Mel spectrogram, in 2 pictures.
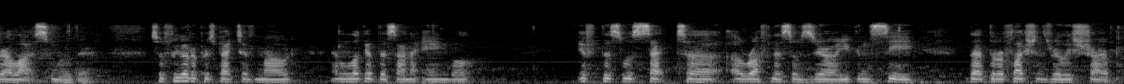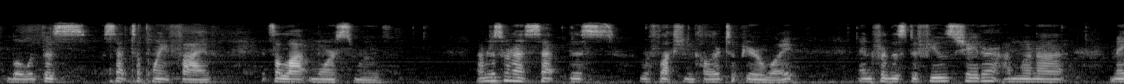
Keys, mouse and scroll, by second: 0.8 KP_5, 4.1 KP_5.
